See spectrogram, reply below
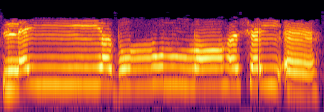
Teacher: دخلتي النون في الياء. وانت بتدخلي النون في الياء ادي بقى الغنة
